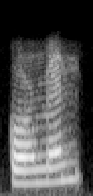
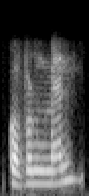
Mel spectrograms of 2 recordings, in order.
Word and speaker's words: government: Yes, it is not government or government, but it's government, government. Carrot, carrot.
